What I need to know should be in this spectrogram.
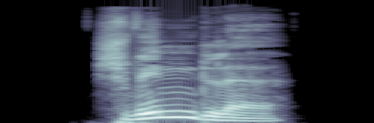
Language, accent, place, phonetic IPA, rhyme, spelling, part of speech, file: German, Germany, Berlin, [ˈʃvɪndlə], -ɪndlə, schwindle, verb, De-schwindle.ogg
- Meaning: inflection of schwindeln: 1. first-person singular present 2. singular imperative 3. first/third-person singular subjunctive I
